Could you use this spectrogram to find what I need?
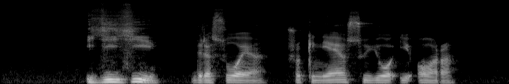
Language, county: Lithuanian, Klaipėda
